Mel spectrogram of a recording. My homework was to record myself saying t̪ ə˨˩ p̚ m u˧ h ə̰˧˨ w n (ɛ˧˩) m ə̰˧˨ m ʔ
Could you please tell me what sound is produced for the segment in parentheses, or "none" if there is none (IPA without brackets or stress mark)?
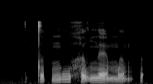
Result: ɛ˧˩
